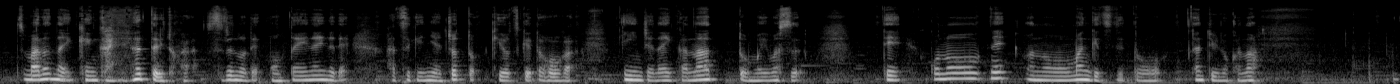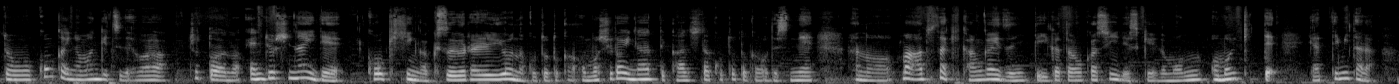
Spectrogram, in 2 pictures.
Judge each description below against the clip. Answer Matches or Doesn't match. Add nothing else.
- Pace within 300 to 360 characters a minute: Matches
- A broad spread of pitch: Doesn't match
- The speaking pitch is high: Matches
